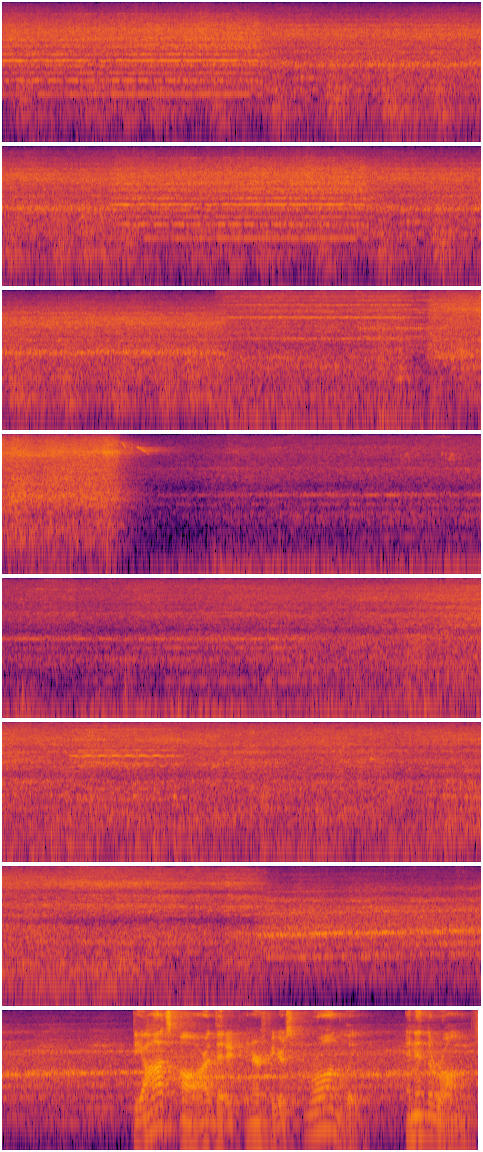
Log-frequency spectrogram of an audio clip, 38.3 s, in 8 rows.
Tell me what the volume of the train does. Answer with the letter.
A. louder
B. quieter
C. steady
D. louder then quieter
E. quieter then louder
E.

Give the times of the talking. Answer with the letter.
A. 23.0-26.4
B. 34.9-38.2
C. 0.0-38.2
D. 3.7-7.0
B.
